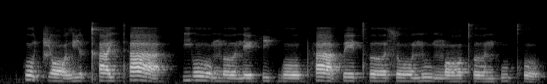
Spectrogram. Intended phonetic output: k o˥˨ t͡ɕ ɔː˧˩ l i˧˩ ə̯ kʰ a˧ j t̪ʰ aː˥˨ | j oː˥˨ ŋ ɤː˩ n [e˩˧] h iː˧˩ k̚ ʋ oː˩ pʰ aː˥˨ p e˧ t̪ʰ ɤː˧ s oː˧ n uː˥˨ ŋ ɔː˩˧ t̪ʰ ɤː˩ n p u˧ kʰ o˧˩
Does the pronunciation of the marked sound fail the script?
no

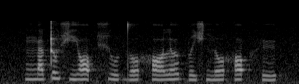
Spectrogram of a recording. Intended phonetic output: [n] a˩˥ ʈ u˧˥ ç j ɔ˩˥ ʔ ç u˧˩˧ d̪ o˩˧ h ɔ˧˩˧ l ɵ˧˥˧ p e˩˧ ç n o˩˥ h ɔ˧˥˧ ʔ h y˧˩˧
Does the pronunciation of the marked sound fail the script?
yes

